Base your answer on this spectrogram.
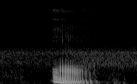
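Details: Sleeping pug dog gives a single short snore, a half-second low rumbling snort with a buzzy, vibrating tone, then quiet room noise.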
